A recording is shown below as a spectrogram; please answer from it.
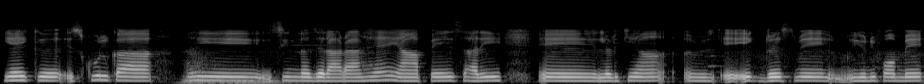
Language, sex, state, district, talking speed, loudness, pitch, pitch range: Maithili, male, Bihar, Supaul, 135 wpm, -25 LUFS, 175 Hz, 170-180 Hz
